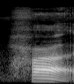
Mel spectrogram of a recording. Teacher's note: এটা অনেক ভিতর থেকে আসছে, গলার মাঝখান থেকে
